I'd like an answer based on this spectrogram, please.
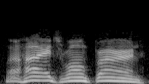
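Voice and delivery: usual speaking voice

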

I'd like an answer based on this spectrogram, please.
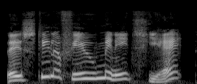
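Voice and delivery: put-on high, crackly old woman; old witch voice. A narrator's reading. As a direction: play an elderly witch, brisk. Witch voice in narration.

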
